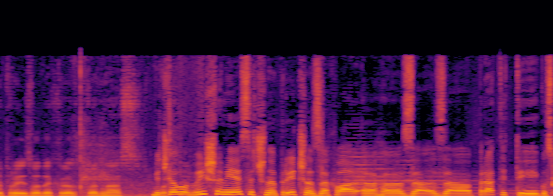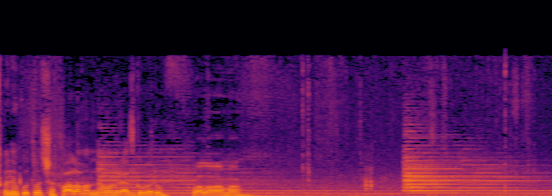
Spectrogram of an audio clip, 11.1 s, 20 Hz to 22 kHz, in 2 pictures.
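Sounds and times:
bell ringing: 0:03.4 - 0:08.6.

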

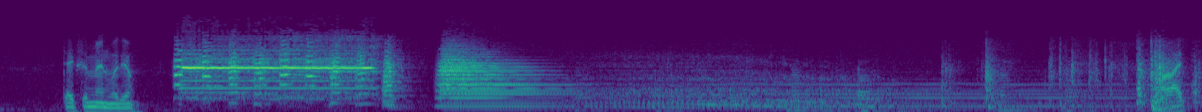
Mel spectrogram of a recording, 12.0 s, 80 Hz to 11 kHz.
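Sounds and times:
brass orchestral chords: 0:01.7 - 0:10.4.

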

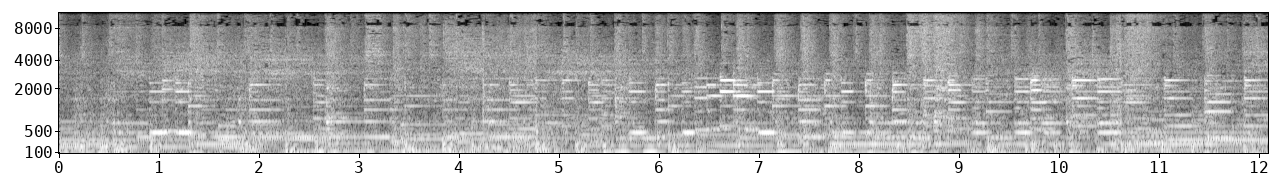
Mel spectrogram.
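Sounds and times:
double bass: 0:00.0 - 0:12.0
drum kit cymbals: 0:00.0 - 0:12.0
electric guitar: 0:00.0 - 0:12.0
keyboard: 0:00.0 - 0:12.0.

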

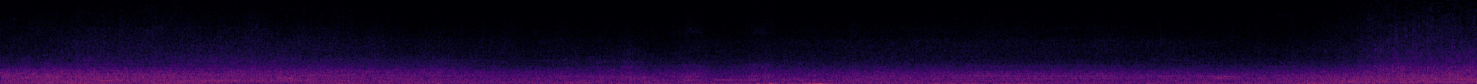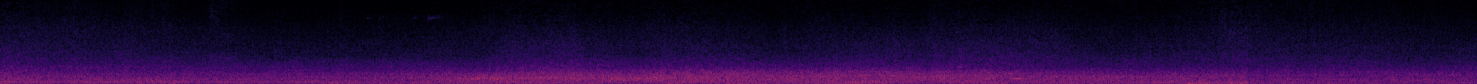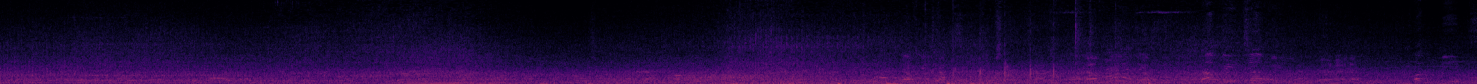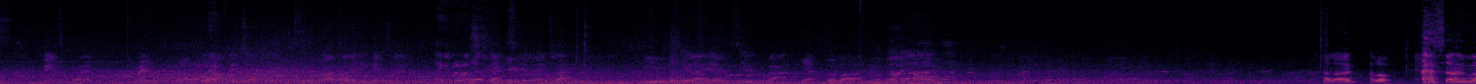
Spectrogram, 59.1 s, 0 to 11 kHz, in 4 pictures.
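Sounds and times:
passing road traffic: 0:00.0 - 0:59.0.

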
